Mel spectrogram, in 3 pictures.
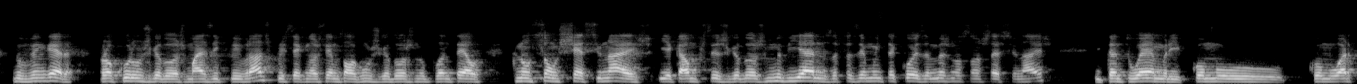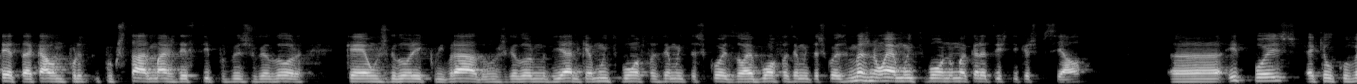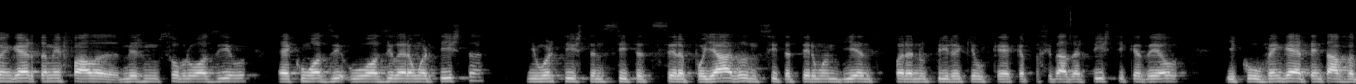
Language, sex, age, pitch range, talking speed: Portuguese, male, 20-39, 130-145 Hz, 185 wpm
